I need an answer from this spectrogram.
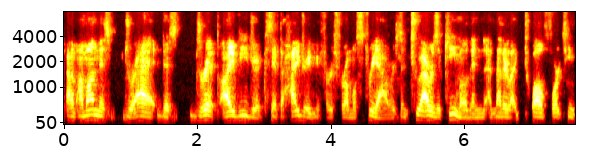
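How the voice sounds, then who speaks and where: A man's voice: fairly low pitch, fairly bright tone, husky. A middle-aged man hosting a casual morning show, talking in a rambling way with restarts and fillers. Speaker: host.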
